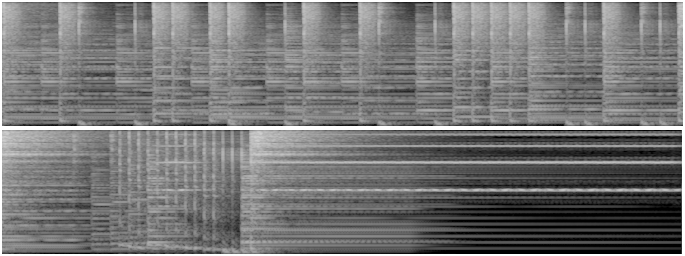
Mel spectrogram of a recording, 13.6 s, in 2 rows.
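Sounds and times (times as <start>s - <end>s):
hard drums: 0.0s - 10.2s.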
